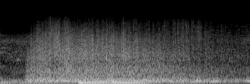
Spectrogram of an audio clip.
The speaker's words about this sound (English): A grenade was thrown, and then there was a massive explosion.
